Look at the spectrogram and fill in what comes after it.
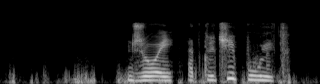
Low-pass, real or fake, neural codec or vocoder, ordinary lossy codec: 7.2 kHz; real; none; MP3, 64 kbps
